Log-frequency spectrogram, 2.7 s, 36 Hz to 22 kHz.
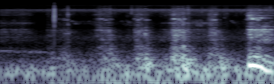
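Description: A new outer tie rod end being threaded by hand onto the tie rod of a 2006-2010 Dodge Charger, giving a steady scraping, rasping metal rub in repeated strokes, close and moderately loud, with no talking.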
